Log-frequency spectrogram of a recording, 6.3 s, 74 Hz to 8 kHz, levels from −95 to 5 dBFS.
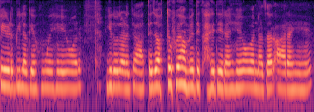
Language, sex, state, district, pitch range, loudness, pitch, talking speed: Hindi, female, Bihar, Patna, 195-215 Hz, -16 LUFS, 205 Hz, 210 wpm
